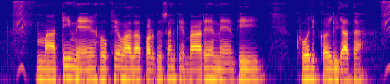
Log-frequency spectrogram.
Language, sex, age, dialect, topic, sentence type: Bhojpuri, male, 18-24, Southern / Standard, agriculture, statement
